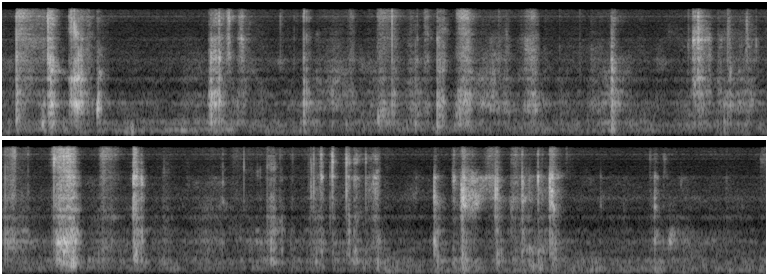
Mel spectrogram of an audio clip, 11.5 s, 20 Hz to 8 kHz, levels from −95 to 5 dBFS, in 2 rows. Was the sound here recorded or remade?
remade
